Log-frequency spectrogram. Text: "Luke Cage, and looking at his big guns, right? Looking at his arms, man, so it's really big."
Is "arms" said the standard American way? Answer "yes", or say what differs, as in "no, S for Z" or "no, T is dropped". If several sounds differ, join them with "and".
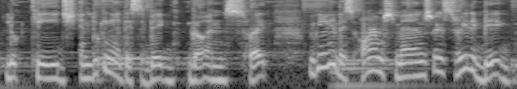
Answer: no, S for Z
